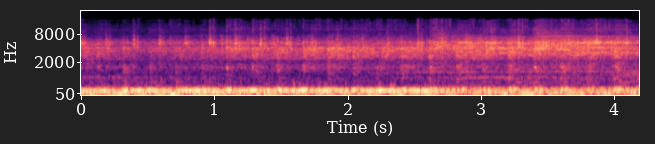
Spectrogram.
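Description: Loud live rock music in an arena, dominated by a steady low drone, heard from seats far from the stage.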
